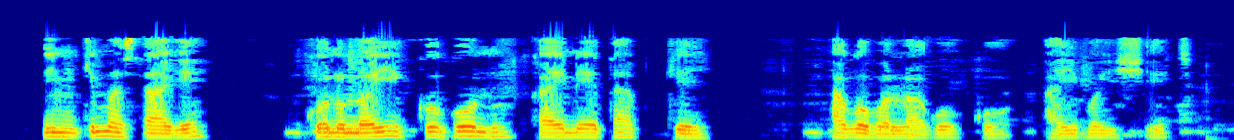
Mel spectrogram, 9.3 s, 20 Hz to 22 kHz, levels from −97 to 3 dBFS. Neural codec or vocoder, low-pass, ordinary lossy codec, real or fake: none; 7.2 kHz; AAC, 32 kbps; real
